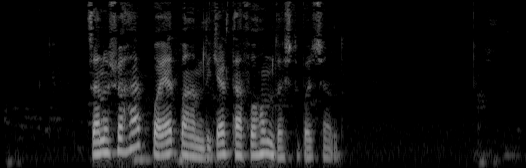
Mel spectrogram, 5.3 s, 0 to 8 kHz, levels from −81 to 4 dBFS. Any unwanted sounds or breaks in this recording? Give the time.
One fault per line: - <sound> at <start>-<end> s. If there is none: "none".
none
